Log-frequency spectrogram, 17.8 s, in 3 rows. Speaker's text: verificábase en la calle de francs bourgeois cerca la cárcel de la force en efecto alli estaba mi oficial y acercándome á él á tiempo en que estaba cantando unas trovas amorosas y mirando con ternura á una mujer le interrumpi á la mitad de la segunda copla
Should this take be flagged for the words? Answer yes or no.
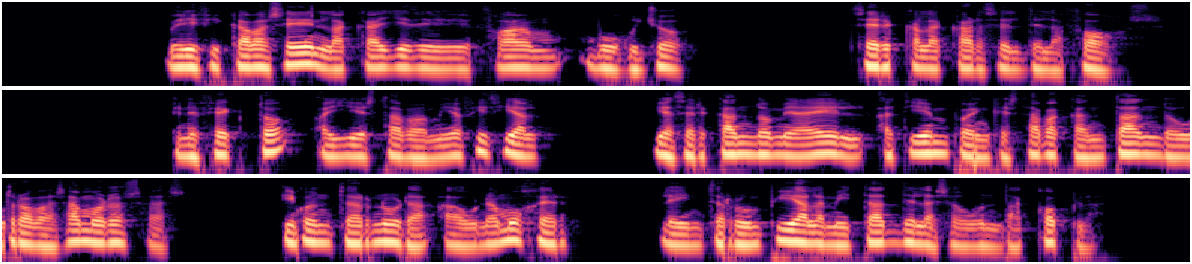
yes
